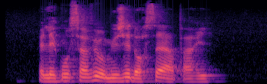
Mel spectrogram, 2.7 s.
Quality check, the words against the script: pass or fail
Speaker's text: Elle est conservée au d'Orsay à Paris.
fail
